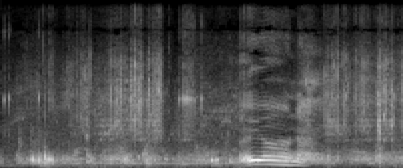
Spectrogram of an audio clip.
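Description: Rustling handling noise with water sounds and a faint steady hum, broken by one excited shout falling in pitch about two and a half seconds in, while a fish is being fought on rod and line.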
